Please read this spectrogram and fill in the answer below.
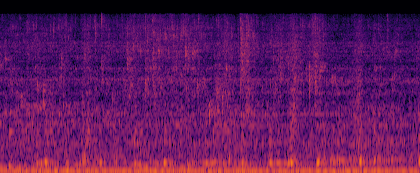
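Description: Kitchen tap running steadily into a sink.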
